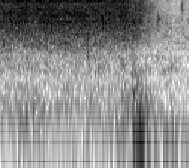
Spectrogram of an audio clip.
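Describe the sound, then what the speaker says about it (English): Cold tap water runs from a faucet into a sink over pierogi in a colander, a steady close hiss that eases slightly near the end. "I just run some cold water on"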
